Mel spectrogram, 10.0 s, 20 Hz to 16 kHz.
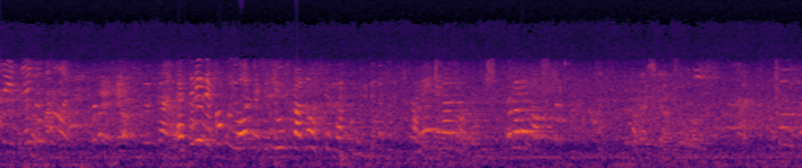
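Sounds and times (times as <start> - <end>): steady background hum: 0.0 - 10.0.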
